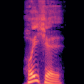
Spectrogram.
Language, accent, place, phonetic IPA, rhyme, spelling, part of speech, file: German, Germany, Berlin, [ˈhɔɪ̯çl̩], -ɔɪ̯çl̩, heuchel, verb, De-heuchel.ogg
- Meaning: inflection of heucheln: 1. first-person singular present 2. singular imperative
